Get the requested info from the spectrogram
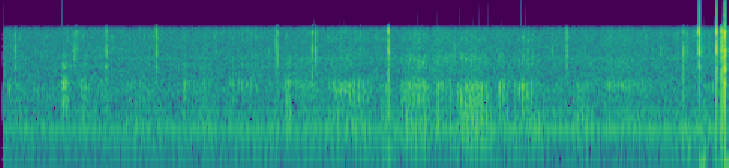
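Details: Domestic cat purring loudly indoors, a steady low rumbling drone with soft pulses throughout, a few faint clicks, and a sharp handling noise near the end.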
